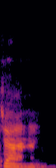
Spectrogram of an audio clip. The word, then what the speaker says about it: Jan: First name is Jan. Oh, so it's just pronounced Janna. Pronounced Janna. Yeah.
